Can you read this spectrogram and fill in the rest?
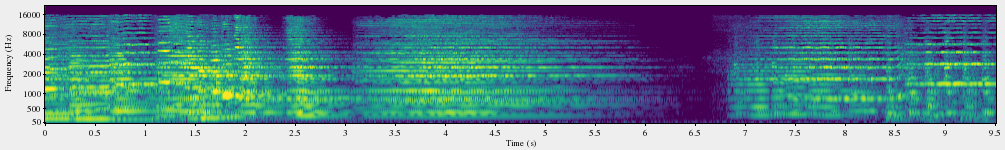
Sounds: piano, keyboard (musical)

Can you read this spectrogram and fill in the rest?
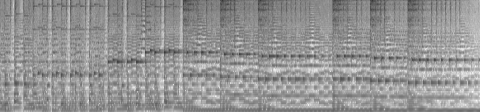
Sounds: music

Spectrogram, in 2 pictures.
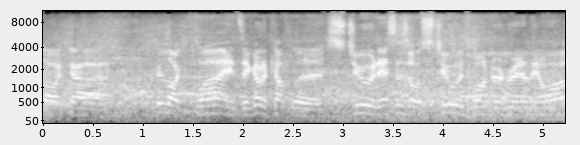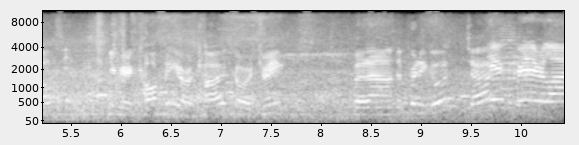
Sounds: speech

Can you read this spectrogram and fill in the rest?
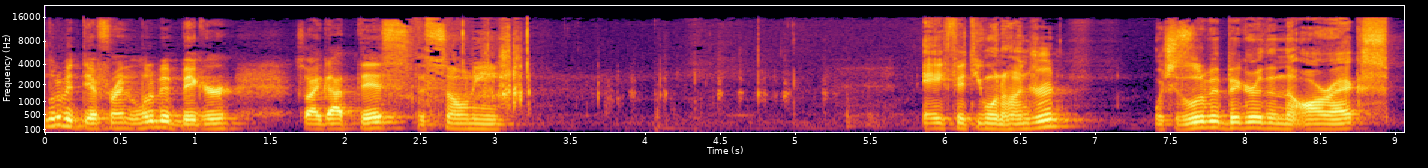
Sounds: speech, inside a small room

